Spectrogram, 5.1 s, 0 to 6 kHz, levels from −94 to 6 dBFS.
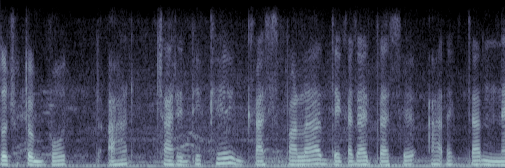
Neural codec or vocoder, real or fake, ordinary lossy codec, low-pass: none; real; Opus, 24 kbps; 5.4 kHz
